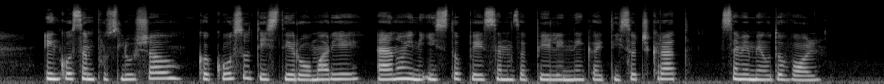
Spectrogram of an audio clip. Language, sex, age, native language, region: Slovenian, female, 18-29, Slovenian, Pomurje region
